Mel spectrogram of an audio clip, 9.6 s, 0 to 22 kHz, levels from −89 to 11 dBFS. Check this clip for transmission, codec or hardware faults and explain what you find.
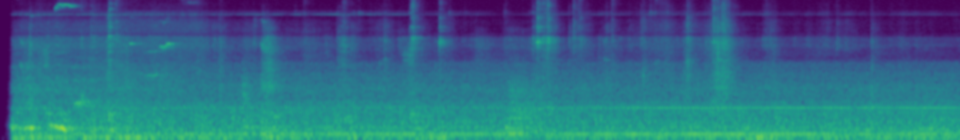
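Nothing in the audio points to a transmission, codec or hardware problem, so there are no faults to report.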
